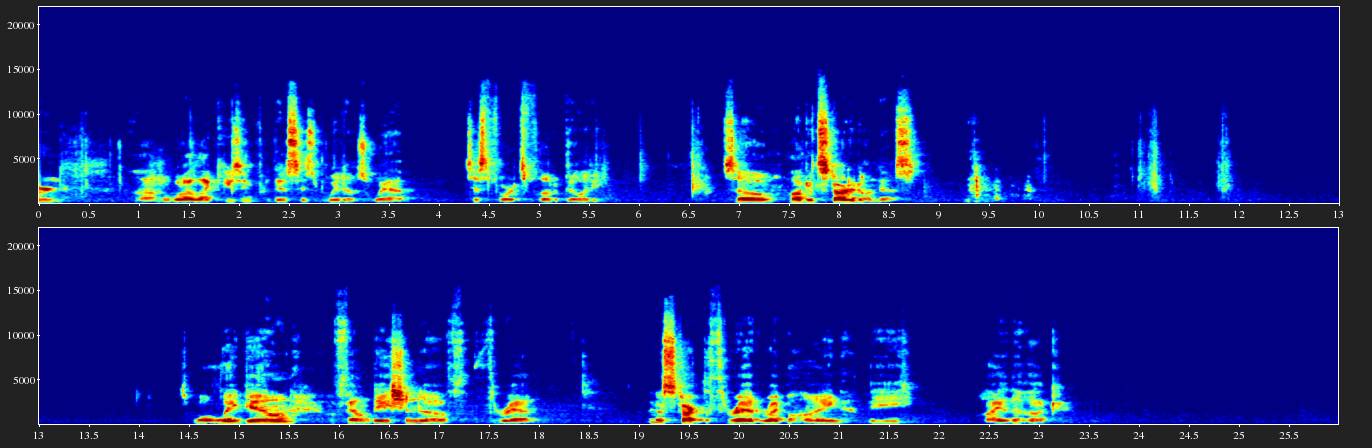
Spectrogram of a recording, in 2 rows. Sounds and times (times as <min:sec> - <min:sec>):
Speech: 0:00.0 - 0:05.8, 0:06.8 - 0:08.9, 0:14.4 - 0:18.1, 0:19.1 - 0:21.8, 0:22.4 - 0:23.4.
